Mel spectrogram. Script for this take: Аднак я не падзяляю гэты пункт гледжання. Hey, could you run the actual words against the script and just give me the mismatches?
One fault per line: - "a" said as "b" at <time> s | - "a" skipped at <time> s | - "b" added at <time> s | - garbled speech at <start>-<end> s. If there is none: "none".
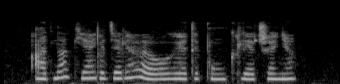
- "не" skipped at 0.9 s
